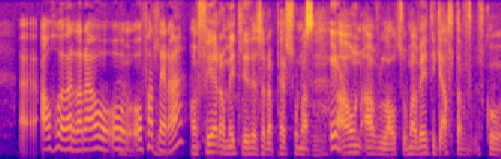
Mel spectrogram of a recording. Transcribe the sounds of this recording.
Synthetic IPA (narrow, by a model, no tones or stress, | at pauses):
a̰ːwɦɔɣavɛɾðaɾaɔɣɔɣɔ̰ɣfat̪leɣɾahanfɛːɾawmɪt̪lɪθɛsːaɾapʰɛr̥sɔnaaːwnavlawt̪sɔmaðveːjt̪ɛhcɪal̥t̪avskɔ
